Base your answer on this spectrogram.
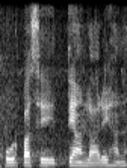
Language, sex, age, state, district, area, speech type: Punjabi, male, 18-30, Punjab, Bathinda, rural, spontaneous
